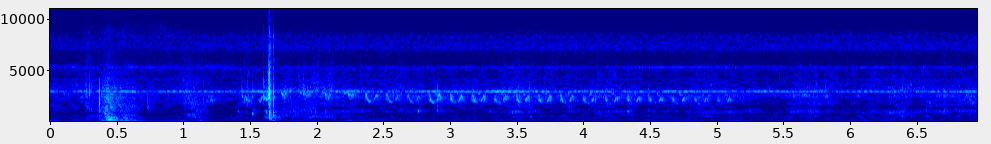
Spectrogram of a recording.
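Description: Steady high-pitched insect drone over quiet open-air ambience. A sharp click comes about one and a half seconds in, and a fast rattling trill runs for a few seconds after it.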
